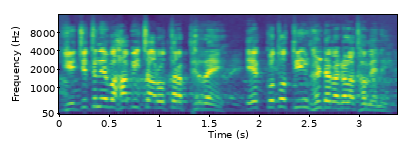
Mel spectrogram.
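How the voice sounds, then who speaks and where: A man preaching an impassioned religious speech at a large gathering, often rising to shouts and stretching phrases for emphasis. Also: extremely high pitch, expressive, fast talker, long reverb tail, heavy background noise. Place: large outdoor gathering with loudspeakers.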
